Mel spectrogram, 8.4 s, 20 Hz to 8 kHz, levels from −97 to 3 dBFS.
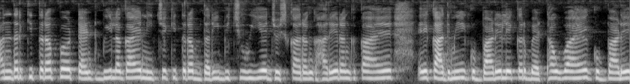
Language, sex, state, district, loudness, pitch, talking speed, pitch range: Hindi, female, Chhattisgarh, Raigarh, -16 LUFS, 240 Hz, 215 wpm, 230-250 Hz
